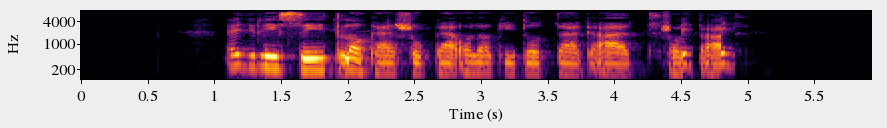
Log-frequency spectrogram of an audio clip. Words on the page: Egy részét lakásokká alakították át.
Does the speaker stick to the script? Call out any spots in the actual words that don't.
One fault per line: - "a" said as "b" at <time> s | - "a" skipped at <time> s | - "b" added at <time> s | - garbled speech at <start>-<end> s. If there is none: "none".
- garbled speech at 4.3-4.9 s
